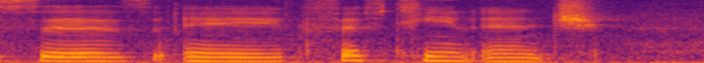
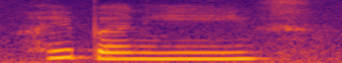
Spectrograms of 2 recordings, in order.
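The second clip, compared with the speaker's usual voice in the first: cute pet greeting; 7 semitones higher, slower than usual. Real, not acted. Greeting her pet rabbits.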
